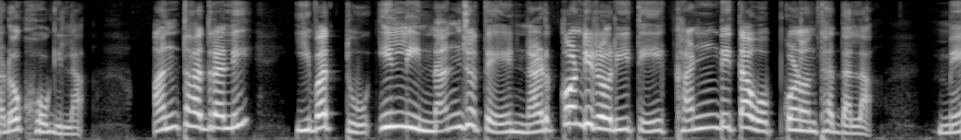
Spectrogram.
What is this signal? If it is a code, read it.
Speech in Kannada. There is no code.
